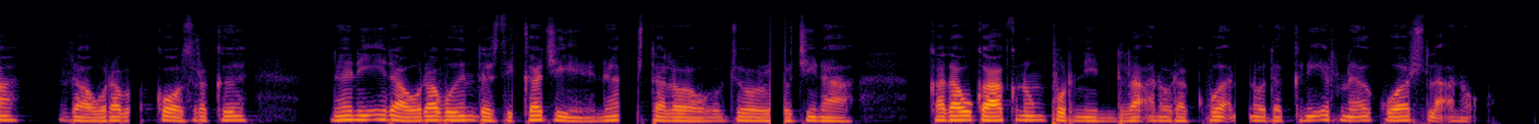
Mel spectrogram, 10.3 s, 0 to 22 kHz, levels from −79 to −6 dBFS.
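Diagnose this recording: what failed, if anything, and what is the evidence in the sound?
The receiving stage of a digital broadcast failed twice. The speech mutes at 0.85 to 0.96 s and again at 4.11 to 4.27 s. Each cut ramps down over about 20 ms rather than clicking off. This is a digital broadcast dropout. The receiver stopped getting valid frames and muted until good ones returned. About 72 ms of speech is lost in the first hole and 120 ms in the second. That fits three and five lost frames.

A second fault sits at the storage or playback stage. Silent holes of 100 ms open at 2.03, 5.13 and 8.23 s. They are spaced 3.1 s apart, one after every 3 s of audio. This is a gap between chunks. The audio was handled in 3 s pieces, and silence was left at each join. The speech itself is not lost here. It is simply interrupted, and it resumes where it stopped.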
